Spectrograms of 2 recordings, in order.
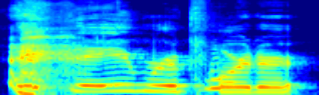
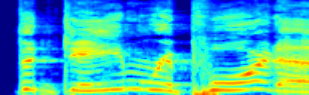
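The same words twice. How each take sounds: First: Lightly voiced dopey henchman; dopey henchman voice echoed. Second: Slow, much higher dopey henchman voice; hammed-up dumb-brute delivery; Rocksteady. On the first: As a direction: repeat it slowly, half in character. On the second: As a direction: drag it out like a dim-witted thug. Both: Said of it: "Rocksteady goes".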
